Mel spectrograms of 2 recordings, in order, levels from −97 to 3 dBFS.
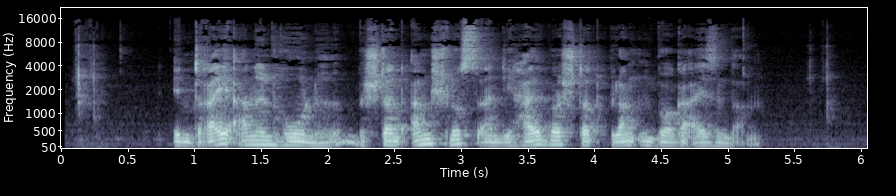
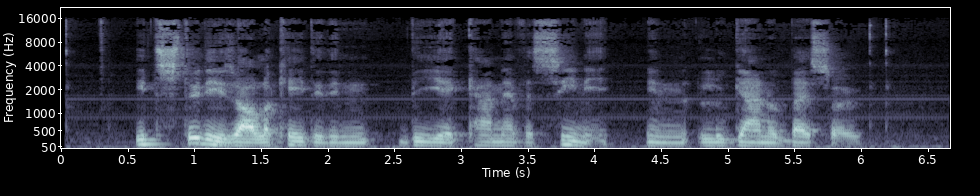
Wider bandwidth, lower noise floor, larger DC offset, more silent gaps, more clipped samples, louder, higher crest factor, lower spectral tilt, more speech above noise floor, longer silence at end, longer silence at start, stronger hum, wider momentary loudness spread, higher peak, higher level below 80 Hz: about the same, 16 kHz vs 16.5 kHz; first, -56 dBFS vs -50 dBFS; neither; neither; neither; first, -19 LUFS vs -22 LUFS; about the same, 18 dB vs 20 dB; about the same, -5 dB/octave vs -5.5 dB/octave; first, 37 dB vs 29 dB; first, 0.8 s vs 0.4 s; second, 0.1 s vs 0.55 s; neither; second, 10 LU vs 15 LU; about the same, -2 dBFS vs -2 dBFS; about the same, -50 dBFS vs -48 dBFS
